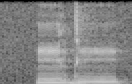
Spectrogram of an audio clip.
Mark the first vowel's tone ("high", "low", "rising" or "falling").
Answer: high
